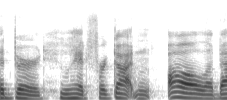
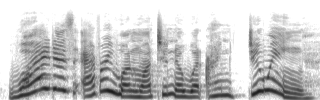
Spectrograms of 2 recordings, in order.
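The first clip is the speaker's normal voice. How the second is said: loud, higher exasperated shout; 8 semitones higher, 7 dB louder than usual. A narrator's reading. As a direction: yell it, finally losing patience. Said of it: "shouted Bird".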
